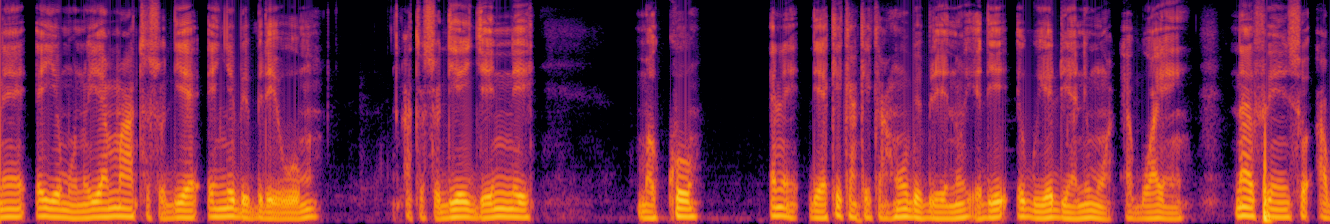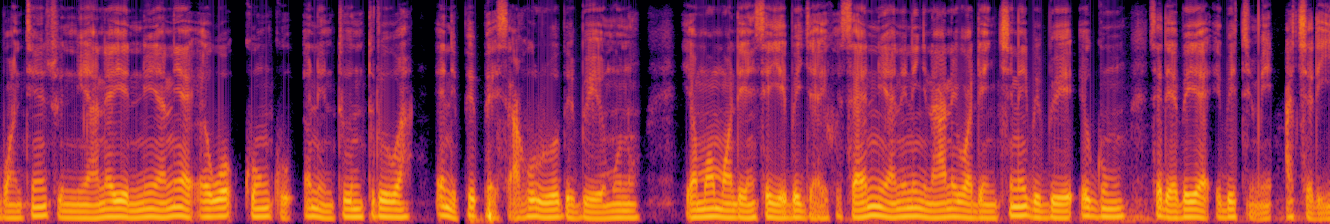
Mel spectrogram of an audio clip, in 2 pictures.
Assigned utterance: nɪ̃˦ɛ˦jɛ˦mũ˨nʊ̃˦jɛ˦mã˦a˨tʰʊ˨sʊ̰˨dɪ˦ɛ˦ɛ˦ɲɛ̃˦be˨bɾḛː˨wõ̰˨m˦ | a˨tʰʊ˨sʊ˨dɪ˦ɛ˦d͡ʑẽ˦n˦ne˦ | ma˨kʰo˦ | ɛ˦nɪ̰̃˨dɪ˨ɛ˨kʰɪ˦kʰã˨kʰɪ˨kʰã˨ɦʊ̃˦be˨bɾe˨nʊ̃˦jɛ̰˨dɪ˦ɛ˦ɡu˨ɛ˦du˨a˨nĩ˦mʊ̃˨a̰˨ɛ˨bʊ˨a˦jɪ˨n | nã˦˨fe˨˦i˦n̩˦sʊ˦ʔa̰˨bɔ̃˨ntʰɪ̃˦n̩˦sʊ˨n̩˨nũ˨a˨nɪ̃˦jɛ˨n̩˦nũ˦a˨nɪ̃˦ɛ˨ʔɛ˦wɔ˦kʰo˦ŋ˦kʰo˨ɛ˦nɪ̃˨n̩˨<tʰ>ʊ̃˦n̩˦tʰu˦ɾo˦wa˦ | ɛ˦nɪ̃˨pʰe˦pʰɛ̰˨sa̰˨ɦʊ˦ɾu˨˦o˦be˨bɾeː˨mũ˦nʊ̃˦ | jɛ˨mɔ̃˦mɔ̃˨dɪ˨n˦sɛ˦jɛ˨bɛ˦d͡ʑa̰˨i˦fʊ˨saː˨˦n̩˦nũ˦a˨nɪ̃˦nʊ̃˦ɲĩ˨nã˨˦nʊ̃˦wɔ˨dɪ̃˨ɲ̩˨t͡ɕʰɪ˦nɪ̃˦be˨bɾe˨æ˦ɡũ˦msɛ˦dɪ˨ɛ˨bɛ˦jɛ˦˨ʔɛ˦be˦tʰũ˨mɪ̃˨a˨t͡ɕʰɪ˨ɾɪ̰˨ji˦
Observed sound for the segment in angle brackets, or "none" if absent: tʰ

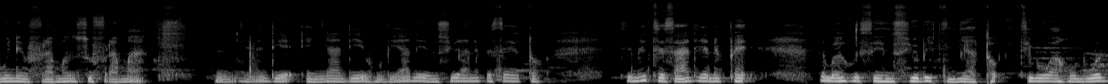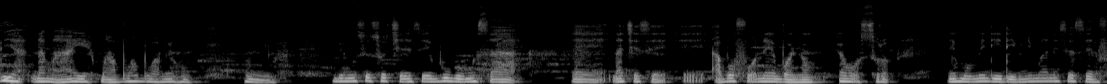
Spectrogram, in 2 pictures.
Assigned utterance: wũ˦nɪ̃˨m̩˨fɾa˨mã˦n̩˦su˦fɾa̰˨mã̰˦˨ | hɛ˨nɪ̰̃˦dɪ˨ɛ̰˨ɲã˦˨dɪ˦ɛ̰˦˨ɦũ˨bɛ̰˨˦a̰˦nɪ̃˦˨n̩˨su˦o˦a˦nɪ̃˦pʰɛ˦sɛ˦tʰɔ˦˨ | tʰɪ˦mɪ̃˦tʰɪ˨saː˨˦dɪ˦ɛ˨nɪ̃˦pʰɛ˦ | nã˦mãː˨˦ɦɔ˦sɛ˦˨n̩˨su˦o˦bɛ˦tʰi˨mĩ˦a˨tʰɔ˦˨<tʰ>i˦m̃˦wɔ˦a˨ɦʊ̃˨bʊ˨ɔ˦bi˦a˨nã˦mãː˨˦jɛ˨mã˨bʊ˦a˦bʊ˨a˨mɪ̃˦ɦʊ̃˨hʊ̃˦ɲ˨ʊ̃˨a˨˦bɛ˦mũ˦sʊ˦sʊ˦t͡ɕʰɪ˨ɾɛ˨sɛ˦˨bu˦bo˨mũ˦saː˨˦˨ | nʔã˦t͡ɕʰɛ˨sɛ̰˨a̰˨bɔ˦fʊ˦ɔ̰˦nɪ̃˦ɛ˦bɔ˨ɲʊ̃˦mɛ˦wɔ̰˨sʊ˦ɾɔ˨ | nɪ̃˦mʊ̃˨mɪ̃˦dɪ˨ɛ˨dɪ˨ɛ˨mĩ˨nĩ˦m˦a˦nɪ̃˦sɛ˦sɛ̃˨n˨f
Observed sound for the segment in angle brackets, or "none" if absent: tʰ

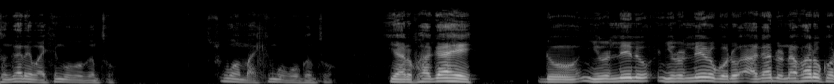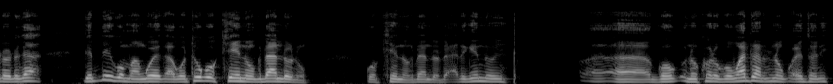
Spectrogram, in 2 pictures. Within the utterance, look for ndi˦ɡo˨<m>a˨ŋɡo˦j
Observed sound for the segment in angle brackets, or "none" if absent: m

